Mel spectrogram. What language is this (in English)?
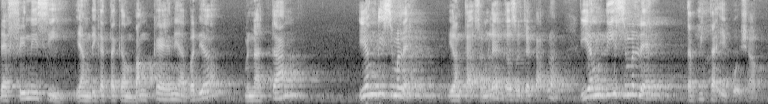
Malay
